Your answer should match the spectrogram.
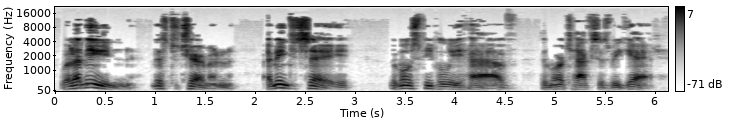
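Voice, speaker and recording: A man reading a story, voicing a flustered, argumentative town councillor who blusters haltingly and repeats himself. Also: sits low, big pitch swings, dark tone, breathy edge, exaggerated voice. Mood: flustered, insistent.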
